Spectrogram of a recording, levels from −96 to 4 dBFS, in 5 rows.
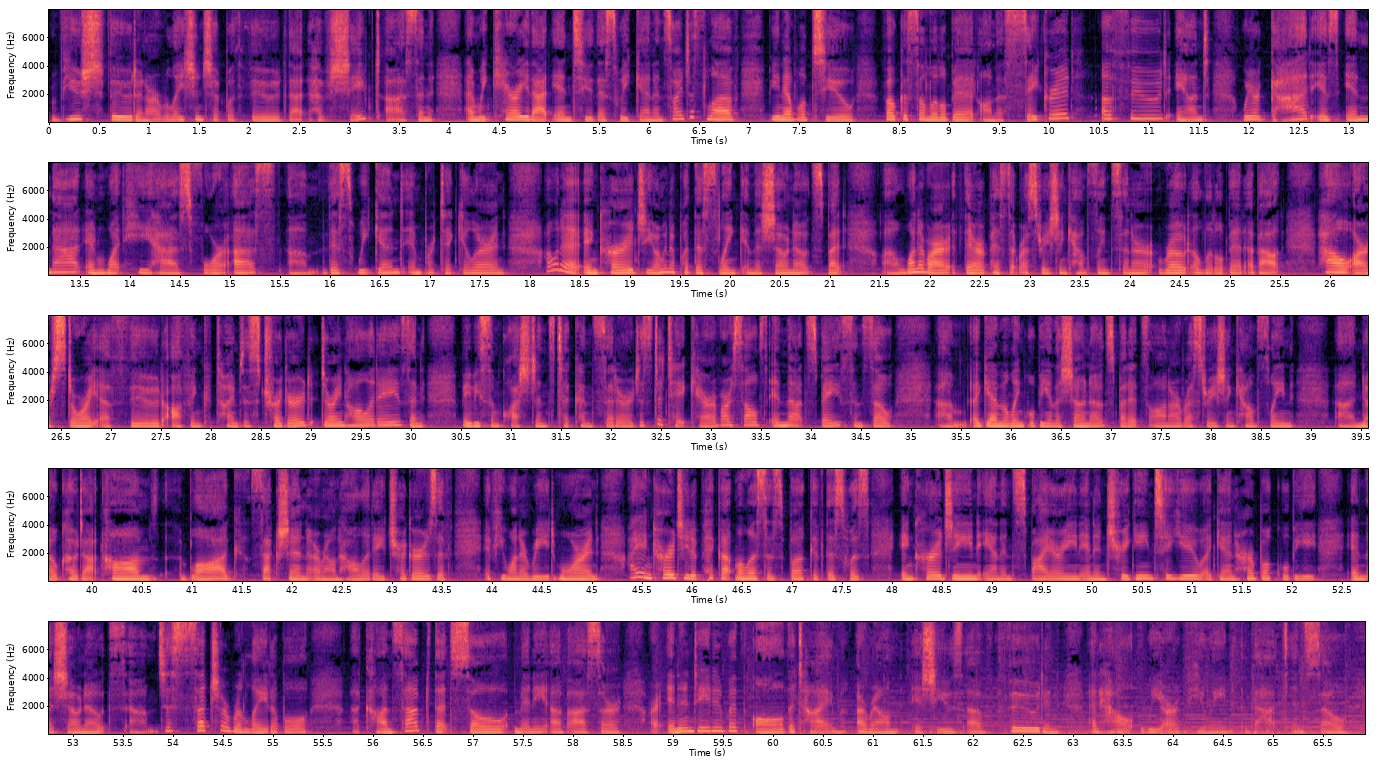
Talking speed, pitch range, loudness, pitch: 185 wpm, 180-210 Hz, -23 LUFS, 190 Hz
